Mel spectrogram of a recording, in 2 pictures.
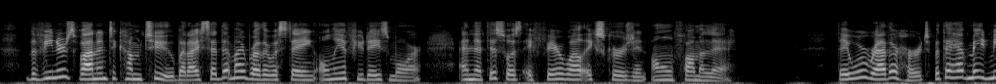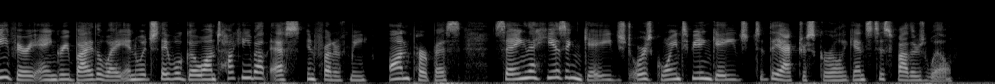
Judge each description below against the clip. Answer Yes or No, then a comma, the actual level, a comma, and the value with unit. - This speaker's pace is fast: Yes, fast, 230 wpm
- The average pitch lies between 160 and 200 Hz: No, high, 225 Hz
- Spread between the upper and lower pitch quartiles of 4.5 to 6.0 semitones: No, average, 4.1 semitones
